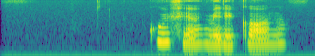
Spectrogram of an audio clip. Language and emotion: Russian, sad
